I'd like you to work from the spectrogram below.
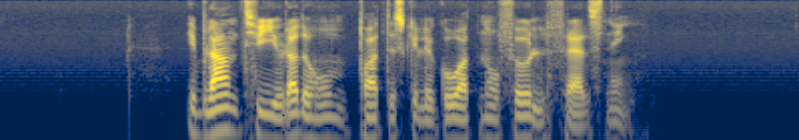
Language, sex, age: Swedish, male, 32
